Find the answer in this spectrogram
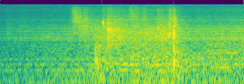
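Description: Footsteps and shuffling on a stage floor, with a few light knocks, over a steady low hum.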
